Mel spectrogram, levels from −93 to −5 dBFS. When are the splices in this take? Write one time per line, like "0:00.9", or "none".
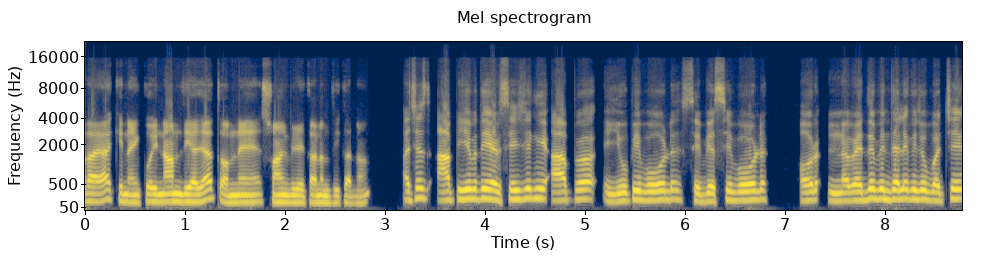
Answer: none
